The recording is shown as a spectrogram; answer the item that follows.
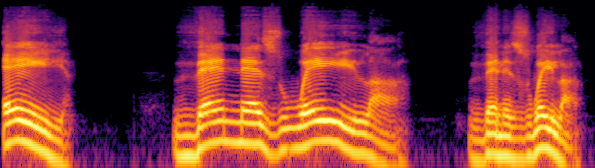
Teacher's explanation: La e es un dictongo. En lugar de e se pronuncia e como si fuera e i.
